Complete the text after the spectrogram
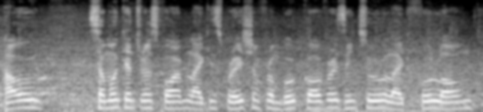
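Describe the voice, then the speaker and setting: A man's voice: on the high side, little pitch movement, moderate pace. A man in his thirties, a native Portuguese speaker, explaining things enthusiastically in a casual travel vlog while filming himself at arm's length on a city street. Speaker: travel vlogger. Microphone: camera held at arm's length. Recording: clear outdoor street noise.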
